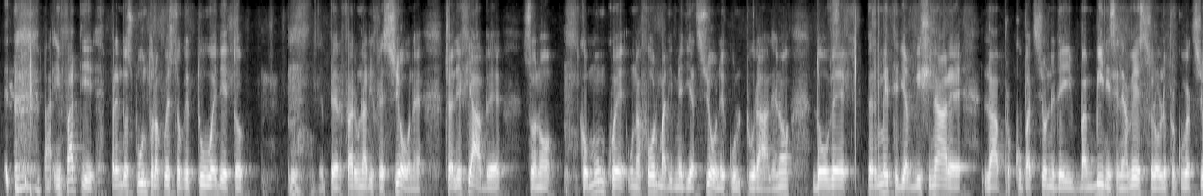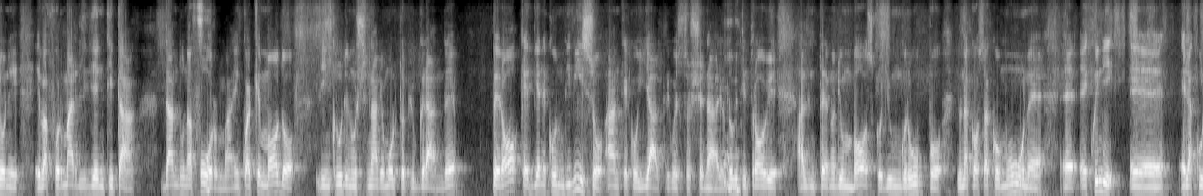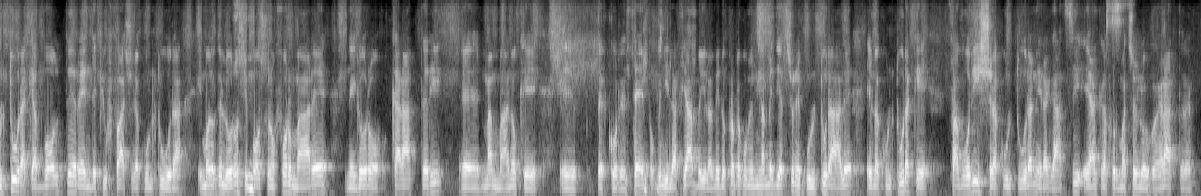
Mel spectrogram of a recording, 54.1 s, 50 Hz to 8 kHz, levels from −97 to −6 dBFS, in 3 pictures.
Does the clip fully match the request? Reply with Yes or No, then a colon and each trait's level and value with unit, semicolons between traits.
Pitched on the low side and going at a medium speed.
Yes: low, 115 Hz; average, 155 wpm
